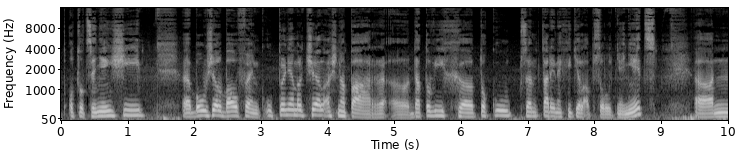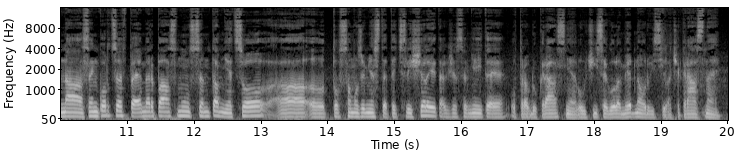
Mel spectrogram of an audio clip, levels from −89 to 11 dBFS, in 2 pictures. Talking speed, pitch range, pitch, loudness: 130 wpm, 115-150 Hz, 130 Hz, -18 LUFS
